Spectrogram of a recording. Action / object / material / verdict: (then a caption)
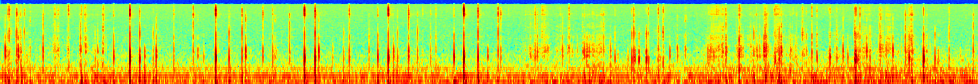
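tap / glass mirror-tile mosaic mushroom / glass / none. Long nails tap quickly on the glass tiles of a pink mirror-mosaic mushroom cap, making a rapid patter of sharp, bright clicks. The clicks stay soft and even throughout, over a steady low hum.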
